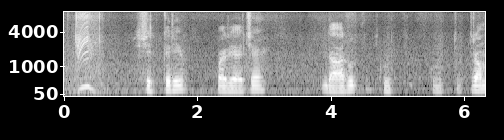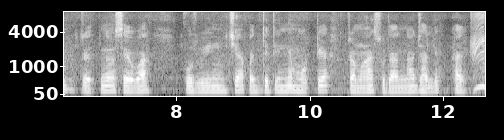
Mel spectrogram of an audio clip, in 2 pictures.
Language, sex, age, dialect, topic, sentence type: Marathi, male, 18-24, Varhadi, agriculture, statement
